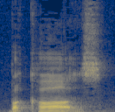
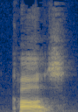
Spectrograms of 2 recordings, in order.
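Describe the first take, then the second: First: It is said in a somewhat reduced form. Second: It is said in its most reduced form.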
